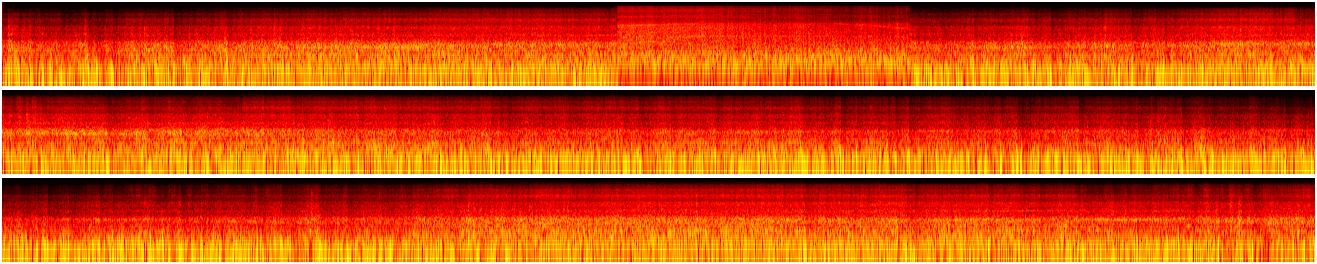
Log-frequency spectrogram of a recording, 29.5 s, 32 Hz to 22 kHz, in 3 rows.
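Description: Racing kart engine running hard, heard from onboard, its pitch rising and falling as the revs change through the corners, over a constant rumble on the microphone. About 5 s in, a hiss of noise rises over it for about two seconds.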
